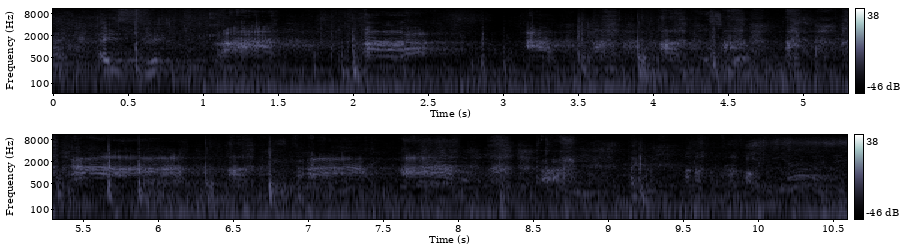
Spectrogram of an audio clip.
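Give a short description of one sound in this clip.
A middle-aged man shouts in distress nearby.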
